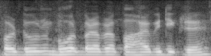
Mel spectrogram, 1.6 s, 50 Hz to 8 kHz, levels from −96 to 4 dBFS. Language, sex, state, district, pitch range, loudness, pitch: Hindi, male, Arunachal Pradesh, Lower Dibang Valley, 145-155 Hz, -12 LUFS, 150 Hz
